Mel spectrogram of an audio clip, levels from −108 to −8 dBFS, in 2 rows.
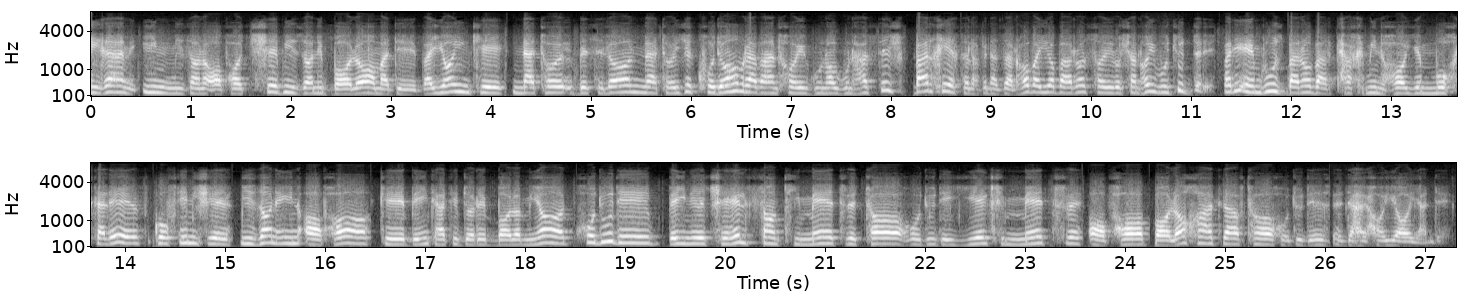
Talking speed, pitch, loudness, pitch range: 140 wpm, 200 Hz, -17 LUFS, 185-220 Hz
